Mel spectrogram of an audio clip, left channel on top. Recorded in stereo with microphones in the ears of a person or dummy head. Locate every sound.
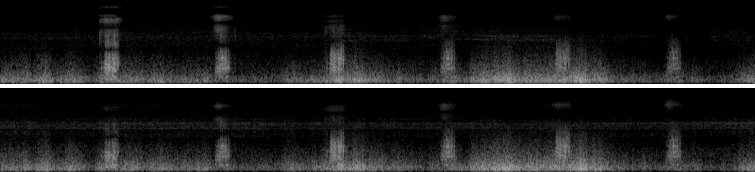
1.0 s footsteps: 45° left (ahead or behind); by 6.9 s centre (ahead or behind)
